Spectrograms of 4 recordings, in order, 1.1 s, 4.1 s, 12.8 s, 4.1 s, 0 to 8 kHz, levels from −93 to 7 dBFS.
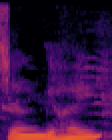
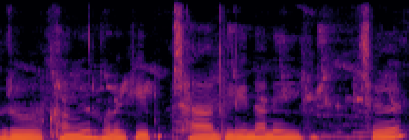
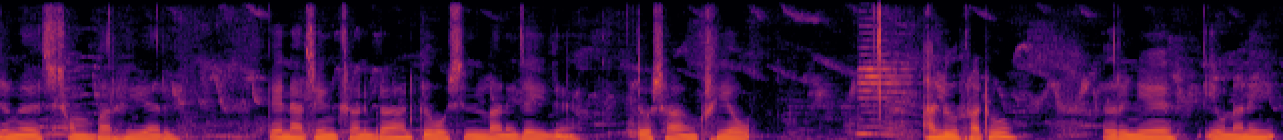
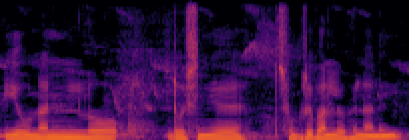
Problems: low volume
